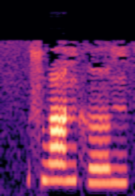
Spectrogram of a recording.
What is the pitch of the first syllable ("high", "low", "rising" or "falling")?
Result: high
